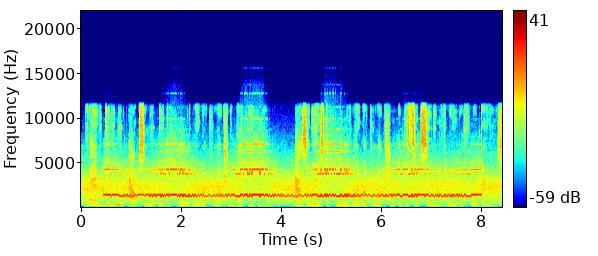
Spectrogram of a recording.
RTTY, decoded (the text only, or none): K6F DE S57QDJ TNX FER CALL. UR RST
